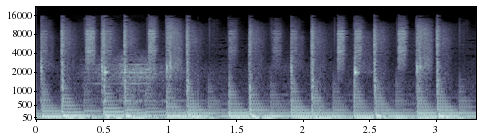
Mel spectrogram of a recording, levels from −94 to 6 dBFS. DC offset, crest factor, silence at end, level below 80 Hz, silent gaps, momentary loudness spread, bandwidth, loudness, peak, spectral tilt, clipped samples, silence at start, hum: under 0.1%; 14 dB; 0 s; -18 dBFS; none; 2 LU; 15.5 kHz; -15 LUFS; 0 dBFS; -4.5 dB/octave; under 0.1%; 0 s; none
